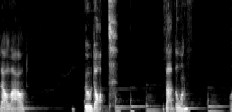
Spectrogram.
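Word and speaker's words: Godot: Oh, it's pronounced Godo.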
